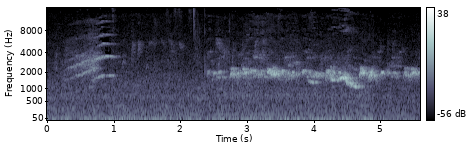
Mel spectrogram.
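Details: Common house martin calling: a few short rising chirps at the start, then a long run of fast, buzzy twittering at a steady mid pitch. The twittering wavers and fills the last half of the recording.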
